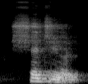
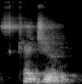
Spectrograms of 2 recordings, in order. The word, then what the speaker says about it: schedule: Next, the next one is schedule. In British English, it's pronounced schedule, schedule. In American English, it's pronounced schedule, schedule.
